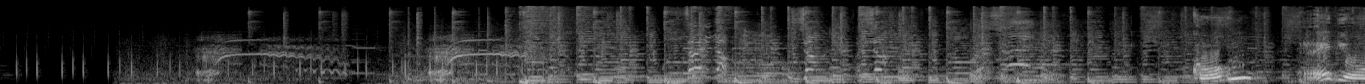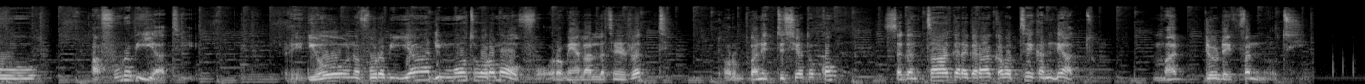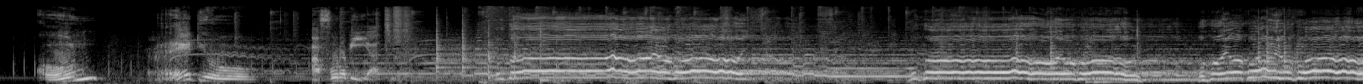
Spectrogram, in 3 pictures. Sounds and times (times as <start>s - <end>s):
Music: 3.2s - 26.8s, 28.9s - 40.9s
Speech: 6.8s - 9.0s, 11.9s - 15.7s, 16.5s - 24.6s, 25.2s - 26.8s, 27.7s - 28.3s, 28.9s - 31.3s.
